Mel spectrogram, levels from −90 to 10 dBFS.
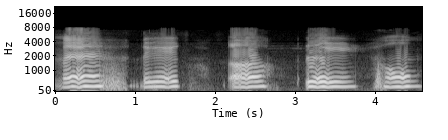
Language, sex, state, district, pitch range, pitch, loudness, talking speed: Hindi, female, Madhya Pradesh, Bhopal, 220-240 Hz, 230 Hz, -9 LUFS, 65 wpm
